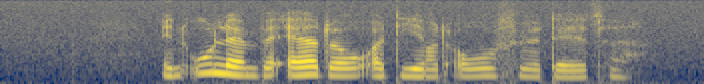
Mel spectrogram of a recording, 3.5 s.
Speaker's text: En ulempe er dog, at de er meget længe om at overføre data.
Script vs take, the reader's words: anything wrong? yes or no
yes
